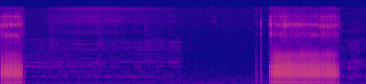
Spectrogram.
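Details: Female Boston Terrier snoring at night: a loud, buzzing, low snore lasting about a second, with quiet breathing before it.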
